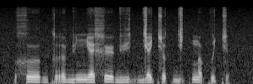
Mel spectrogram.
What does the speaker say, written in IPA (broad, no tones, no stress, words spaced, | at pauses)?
xʊːɡ krobʲɐɲɛ xʏːɡvʲeɡ ɟɛcot ɟɐcnɔkʊc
